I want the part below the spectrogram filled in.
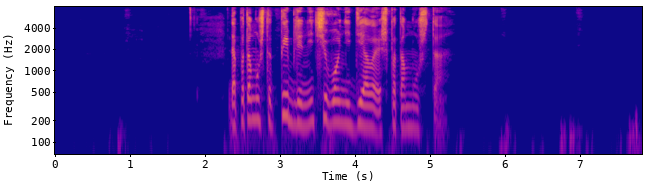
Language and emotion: Russian, angry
